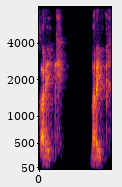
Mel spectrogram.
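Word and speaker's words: ברוך: in fact that word is here and it's pronounced barik as in like in hebrew this is blessed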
